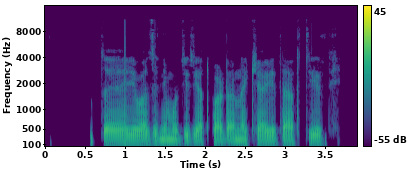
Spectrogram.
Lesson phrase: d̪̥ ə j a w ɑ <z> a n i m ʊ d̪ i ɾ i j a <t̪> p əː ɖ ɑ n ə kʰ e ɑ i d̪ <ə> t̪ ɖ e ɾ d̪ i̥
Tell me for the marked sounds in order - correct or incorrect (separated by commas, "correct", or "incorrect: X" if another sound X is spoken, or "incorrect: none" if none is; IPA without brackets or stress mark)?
correct, correct, incorrect: ɑ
